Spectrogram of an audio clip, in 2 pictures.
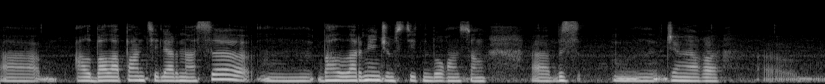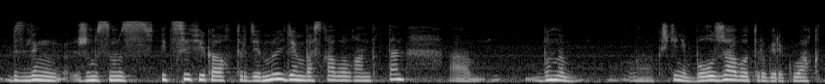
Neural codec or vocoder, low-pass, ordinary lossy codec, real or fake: none; none; none; real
